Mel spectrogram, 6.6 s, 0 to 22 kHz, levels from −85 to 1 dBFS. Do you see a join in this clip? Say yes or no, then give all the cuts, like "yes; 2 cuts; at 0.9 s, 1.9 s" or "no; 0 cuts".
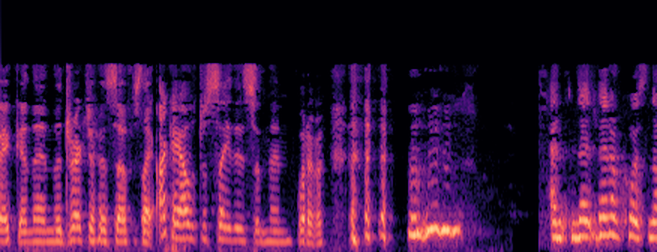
no; 0 cuts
